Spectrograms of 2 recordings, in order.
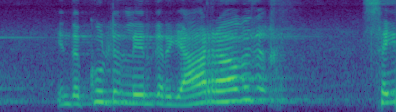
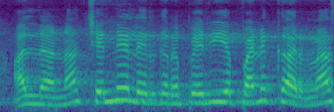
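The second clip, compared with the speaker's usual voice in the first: ordinary talk, nothing marked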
